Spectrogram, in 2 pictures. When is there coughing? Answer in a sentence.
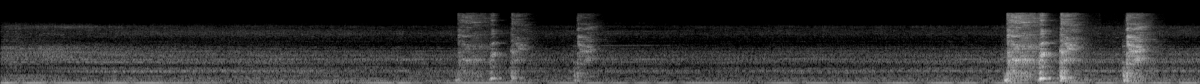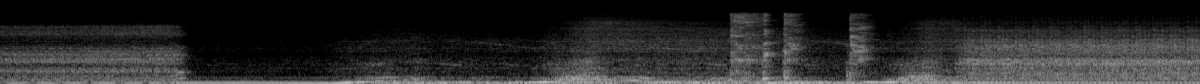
The coughing can be heard from 4.5 to 6.1 s, from 10.0 to 11.6 s and from 19.2 to 20.8 s.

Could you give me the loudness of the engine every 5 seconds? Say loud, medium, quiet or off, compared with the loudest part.
medium, medium, medium, loud, loud.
